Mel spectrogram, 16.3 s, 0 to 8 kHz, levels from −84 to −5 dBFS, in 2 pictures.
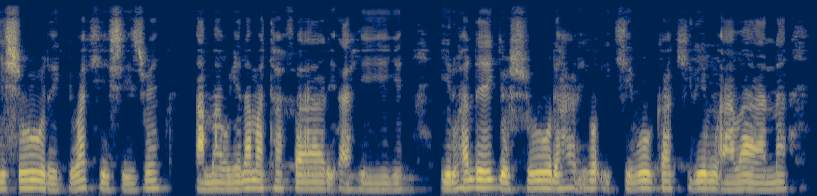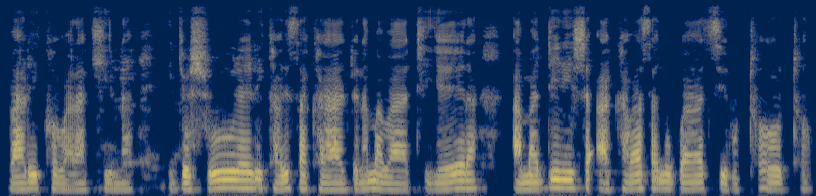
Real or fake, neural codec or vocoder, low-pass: real; none; 7.2 kHz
